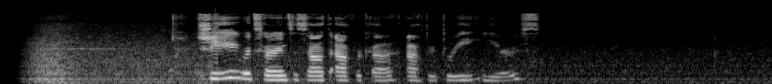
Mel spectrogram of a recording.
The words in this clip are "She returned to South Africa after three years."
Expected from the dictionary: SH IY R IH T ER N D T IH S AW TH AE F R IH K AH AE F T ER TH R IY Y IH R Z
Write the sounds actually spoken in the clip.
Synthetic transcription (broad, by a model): SH IY R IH T ER N T IH S AW TH AE F R IH K AH AE F T ER TH R IY Y IH R Z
